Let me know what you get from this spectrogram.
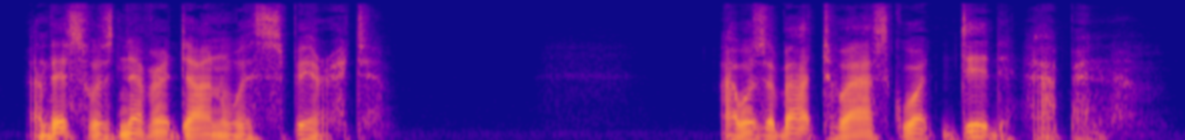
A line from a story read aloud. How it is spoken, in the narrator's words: Moraine said coolly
